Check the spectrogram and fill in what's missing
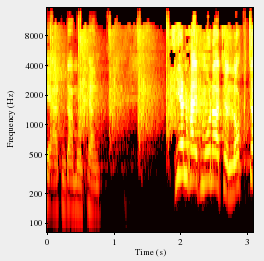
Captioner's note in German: Beifall Freie Demokraten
